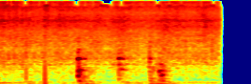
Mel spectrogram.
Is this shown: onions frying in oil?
yes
